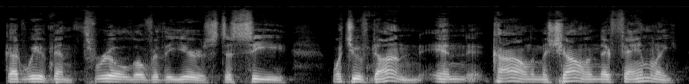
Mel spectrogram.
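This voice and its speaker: A man's voice: medium pitch, a little slow. A male pastor praying aloud before others in an earnest, reverent manner, addressing God again and again. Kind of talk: extemporaneous public prayer.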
